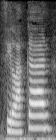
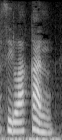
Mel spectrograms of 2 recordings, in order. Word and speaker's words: silakan: kan kita bedah doeloe keep pronounciationnya jangan pakai ha itu yang paling penting jadi Silahkan persilahkan jangan pakai itu dari pronounciationnya Nah kalau dari katanya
